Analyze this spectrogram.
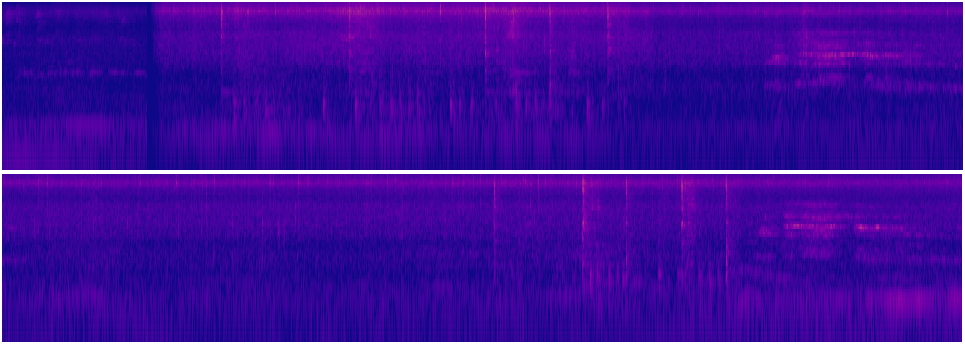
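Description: Spice paste sizzling as it fries in oil in a wok, with the clicks and scrapes of it being stirred. A bird calls twice in the background, around eight seconds in and again near the end.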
